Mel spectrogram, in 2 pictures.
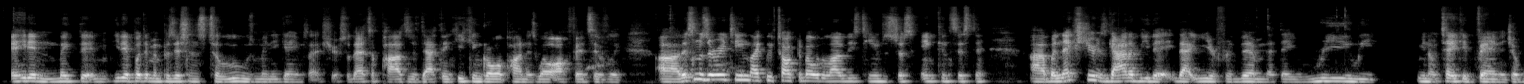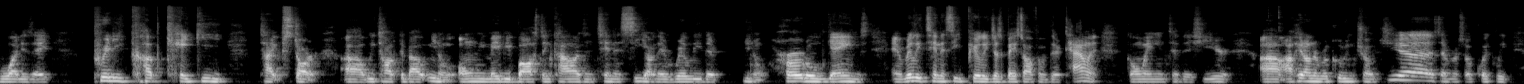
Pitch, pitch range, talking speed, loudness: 135 Hz, 120-145 Hz, 240 wpm, -17 LUFS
